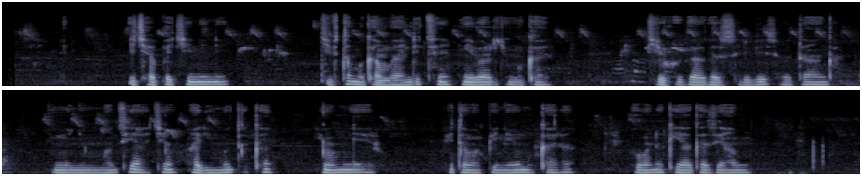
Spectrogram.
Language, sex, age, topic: Kinyarwanda, female, 18-24, finance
